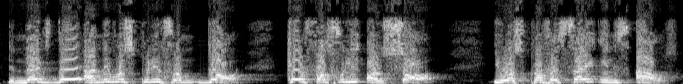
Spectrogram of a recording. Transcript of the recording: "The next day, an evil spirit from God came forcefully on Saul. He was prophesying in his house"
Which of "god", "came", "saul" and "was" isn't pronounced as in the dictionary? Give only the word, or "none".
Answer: was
